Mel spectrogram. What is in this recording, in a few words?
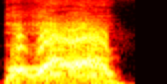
BARK, MALE HUMAN; Spectrasonics Vocal Planet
